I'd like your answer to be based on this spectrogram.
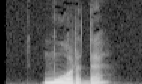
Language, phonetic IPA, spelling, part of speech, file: Russian, [ˈmordə], морда, noun, Ru-морда.ogg
- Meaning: 1. face of an animal, muzzle, snout 2. face of a person (usually ugly), mug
